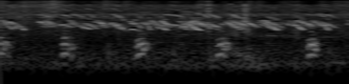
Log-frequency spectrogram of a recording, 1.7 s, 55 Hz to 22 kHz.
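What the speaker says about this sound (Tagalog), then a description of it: "Yung 3 sisiw dyan na Brahma at saka yung kay Chik-Chik" Brahma chicks and hens cluck close by, a steady chatter of high chick peeps running under four evenly spaced, lower hen clucks.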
